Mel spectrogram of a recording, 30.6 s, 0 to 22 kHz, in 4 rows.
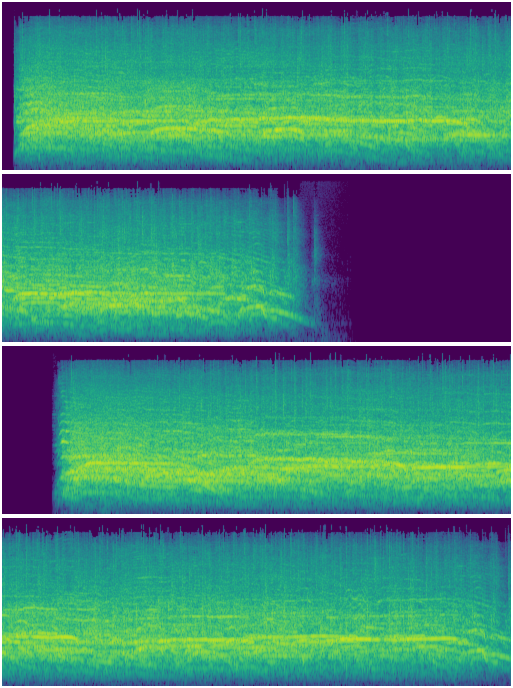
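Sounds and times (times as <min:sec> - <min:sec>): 
people screaming: 0:00.2 - 0:12.1, 0:16.1 - 0:30.5
people cheering: 0:00.2 - 0:12.3, 0:16.0 - 0:30.5.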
